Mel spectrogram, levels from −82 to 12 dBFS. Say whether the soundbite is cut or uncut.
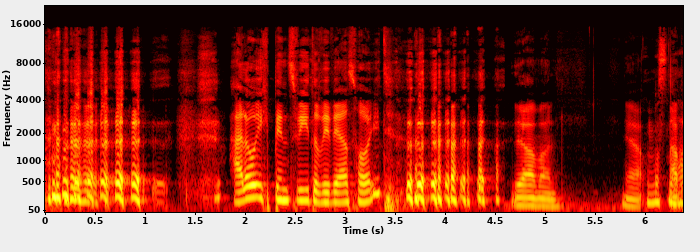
cut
